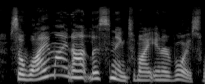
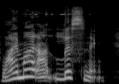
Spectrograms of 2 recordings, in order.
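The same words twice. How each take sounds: First: Said in the usual way. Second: Why am I not listening, pitched higher on the repeat; emphatic repeat. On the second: Real, not acted. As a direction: press the question on yourself.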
